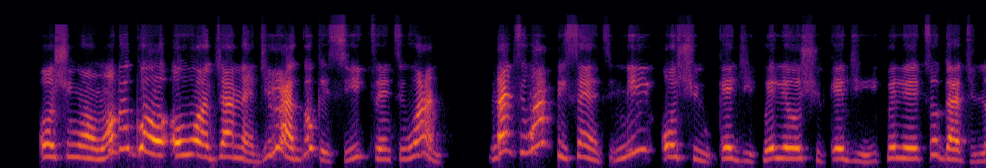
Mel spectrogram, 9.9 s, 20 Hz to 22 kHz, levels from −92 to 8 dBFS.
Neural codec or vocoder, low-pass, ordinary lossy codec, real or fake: codec, 44.1 kHz, 2.6 kbps, SNAC; 14.4 kHz; Opus, 16 kbps; fake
